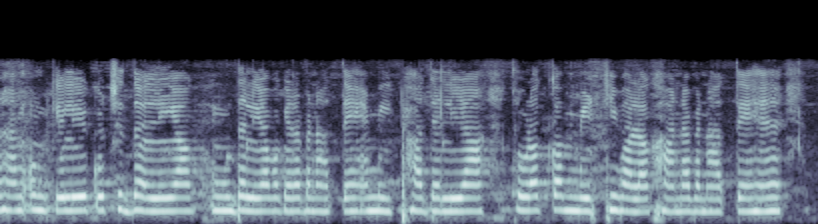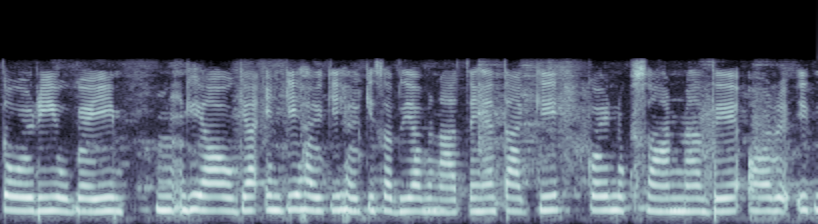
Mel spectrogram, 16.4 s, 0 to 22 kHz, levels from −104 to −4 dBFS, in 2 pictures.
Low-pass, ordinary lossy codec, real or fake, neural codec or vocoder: 7.2 kHz; none; real; none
